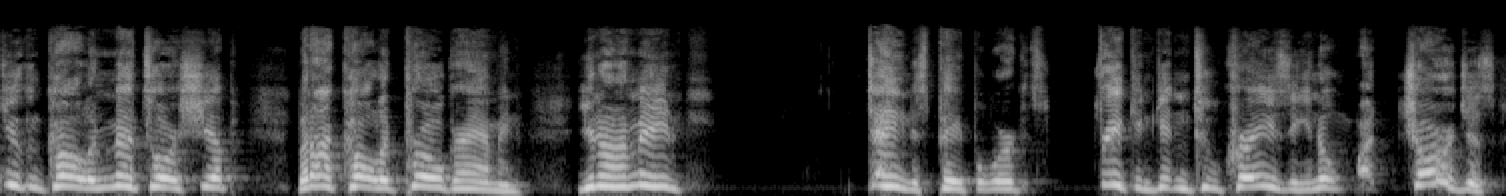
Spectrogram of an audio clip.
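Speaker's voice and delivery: loud, high put-on inmate voice; blustering cellmate. Inmate calling his mentorship programming, blustering. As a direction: correct him with big self-important emphasis.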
